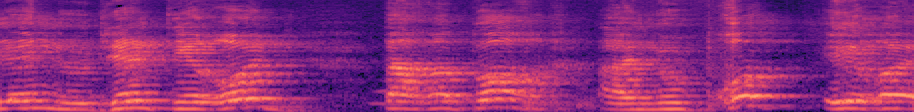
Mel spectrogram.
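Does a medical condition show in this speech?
Yes: cerebral palsy; lifelong, non-progressive.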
